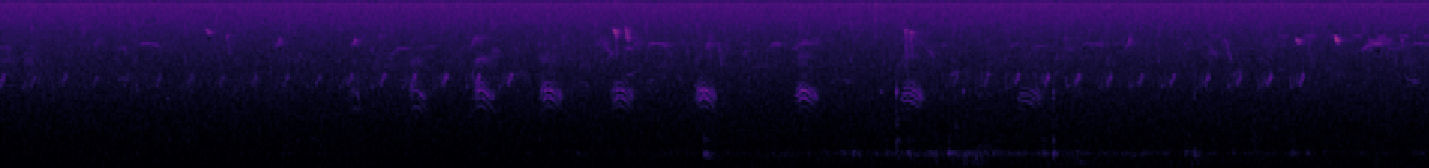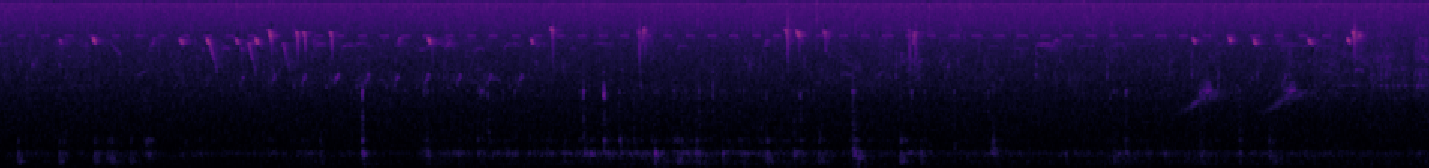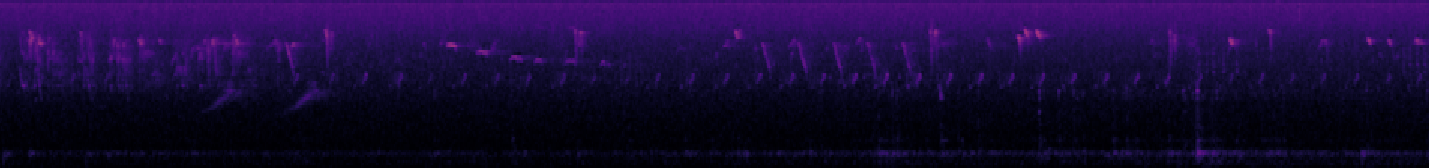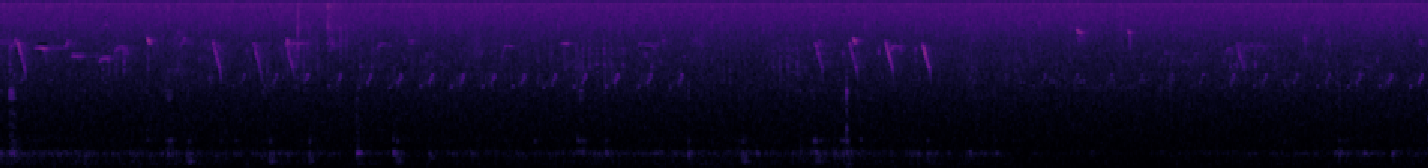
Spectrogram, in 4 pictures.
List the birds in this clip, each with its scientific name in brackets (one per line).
Yellow-breasted Apalis (Apalis flavida)
Rufous Chatterer (Argya rubiginosa)
Mouse-colored Penduline-Tit (Anthoscopus musculus)
White-bellied Go-away-bird (Corythaixoides leucogaster)
Red-fronted Prinia (Prinia rufifrons)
